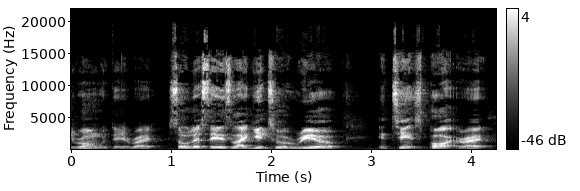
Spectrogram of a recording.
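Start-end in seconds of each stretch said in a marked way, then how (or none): none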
